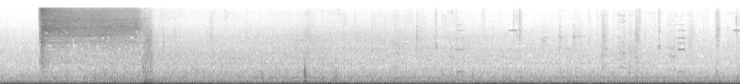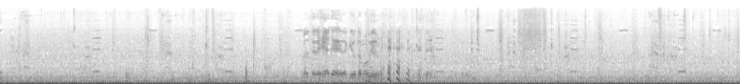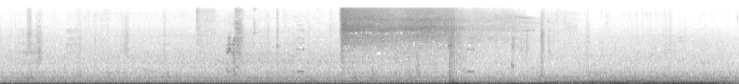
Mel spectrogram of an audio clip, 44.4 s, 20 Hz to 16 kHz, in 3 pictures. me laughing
22.3s 23.6s

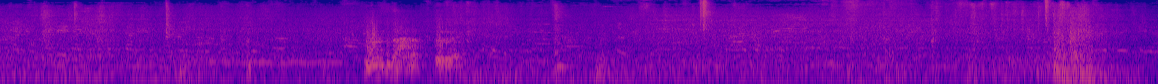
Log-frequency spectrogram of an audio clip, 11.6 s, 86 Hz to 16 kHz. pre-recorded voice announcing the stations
3.6s 4.7s

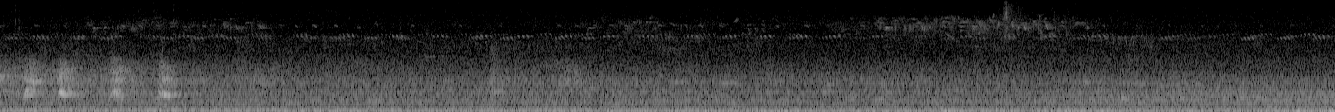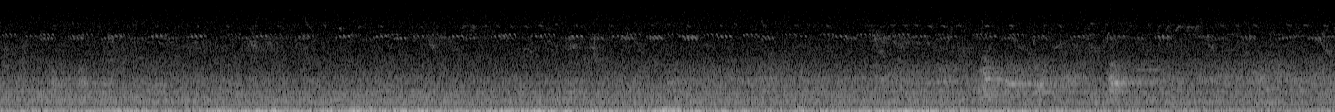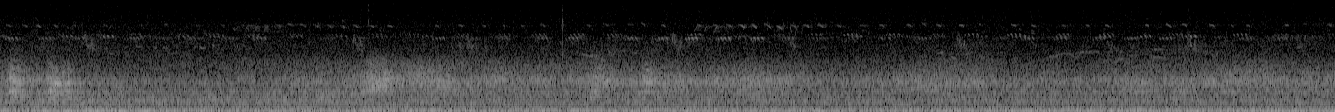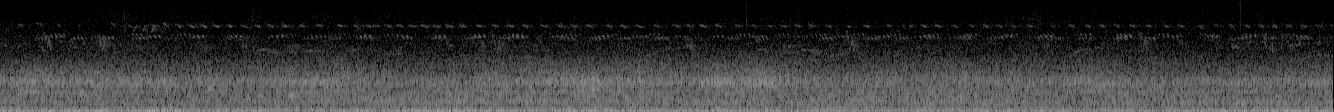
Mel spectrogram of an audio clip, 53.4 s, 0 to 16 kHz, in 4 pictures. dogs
0.0s 1.9s, 23.2s 24.8s, 26.7s 27.6s, 30.2s 30.8s, 32.5s 33.6s

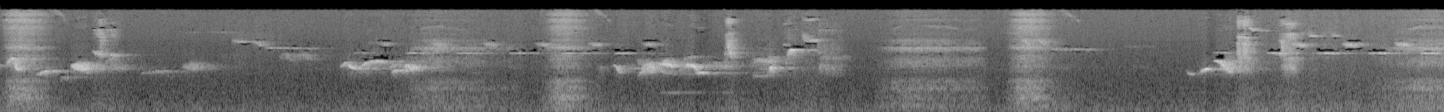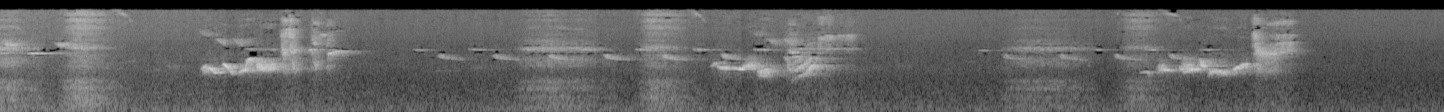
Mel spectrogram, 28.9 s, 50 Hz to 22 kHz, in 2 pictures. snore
4.1s 6.0s, 8.8s 10.7s, 13.9s 15.7s, 19.6s 21.4s, 24.5s 26.1s

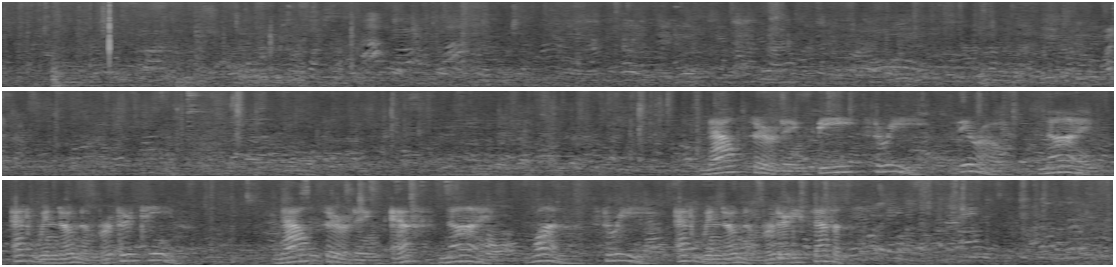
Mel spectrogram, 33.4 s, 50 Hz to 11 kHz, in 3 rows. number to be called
18.1s 24.2s, 24.9s 30.8s

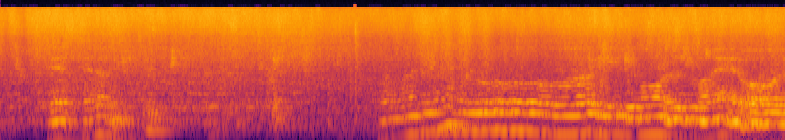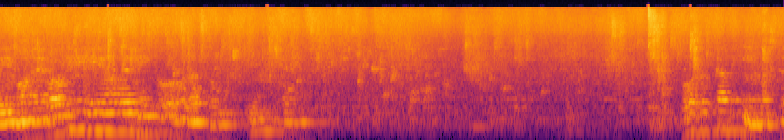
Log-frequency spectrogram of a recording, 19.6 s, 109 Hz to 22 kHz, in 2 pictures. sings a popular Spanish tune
0.6s 2.1s, 4.7s 13.8s, 18.3s 19.6s

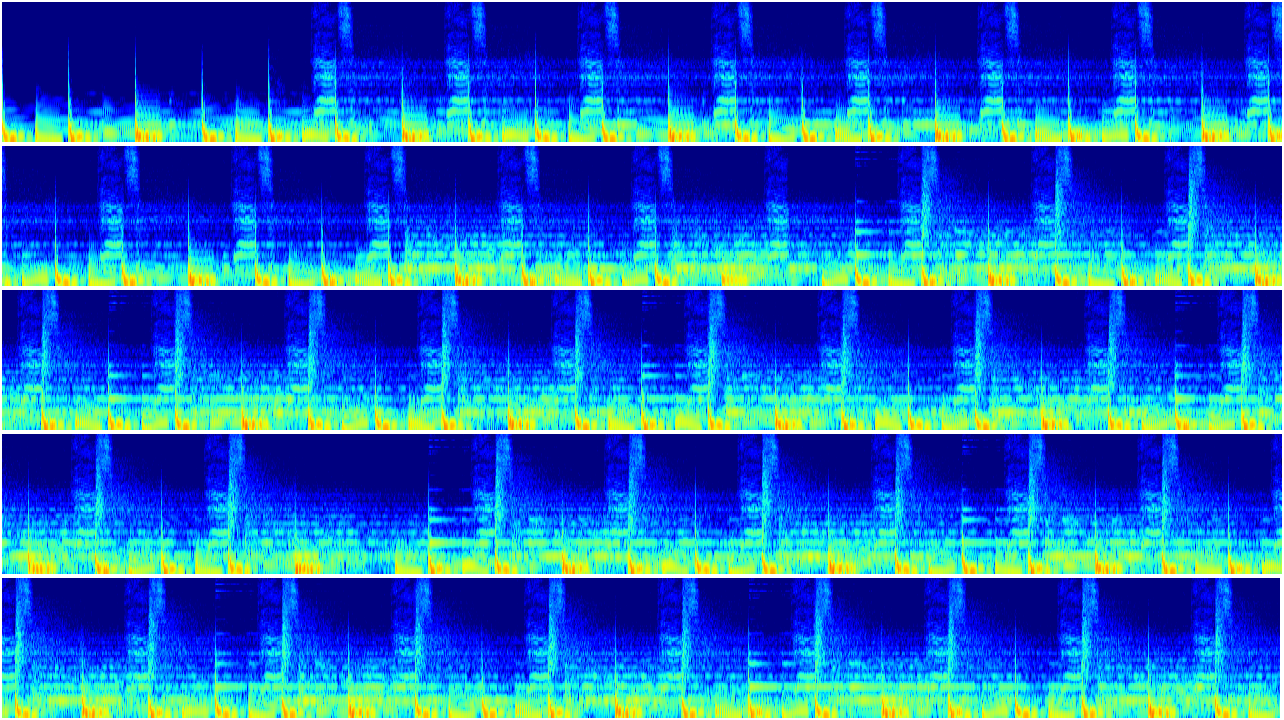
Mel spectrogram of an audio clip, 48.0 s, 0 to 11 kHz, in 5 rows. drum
25.5s 26.7s, 27.5s 30.7s

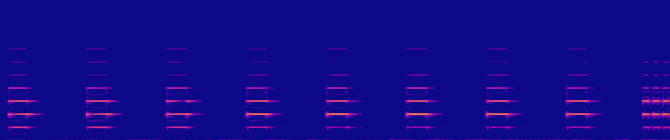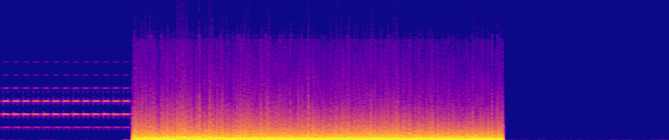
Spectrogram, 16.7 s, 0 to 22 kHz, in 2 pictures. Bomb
9.7s 14.7s

